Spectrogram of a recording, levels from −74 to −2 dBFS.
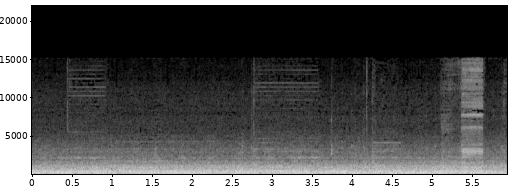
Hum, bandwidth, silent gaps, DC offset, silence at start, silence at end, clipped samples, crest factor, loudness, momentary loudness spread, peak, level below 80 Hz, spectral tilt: none; 15.5 kHz; none; under 0.1%; 0 s; 0 s; under 0.1%; 14 dB; -16 LUFS; 2 LU; -2 dBFS; -44 dBFS; -5.5 dB/octave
